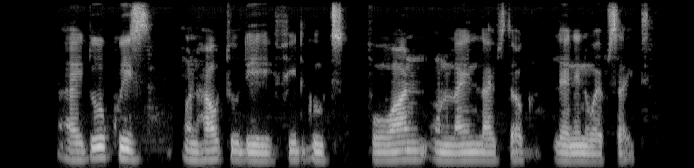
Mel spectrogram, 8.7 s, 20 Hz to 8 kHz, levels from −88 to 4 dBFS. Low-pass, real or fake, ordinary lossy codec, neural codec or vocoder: none; real; none; none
